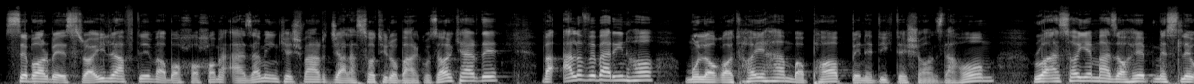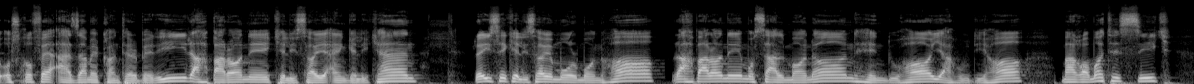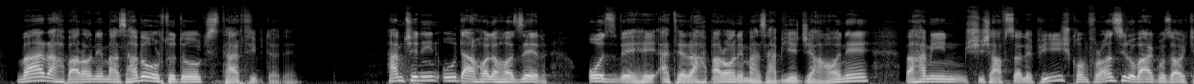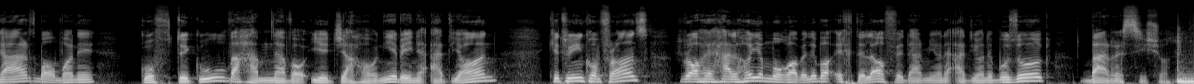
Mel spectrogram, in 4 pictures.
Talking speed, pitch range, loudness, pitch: 120 wpm, 100-140 Hz, -19 LUFS, 115 Hz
